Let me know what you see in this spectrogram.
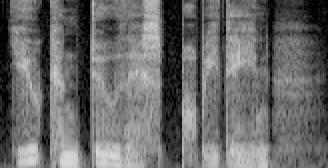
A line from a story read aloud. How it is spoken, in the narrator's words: muttered to himself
